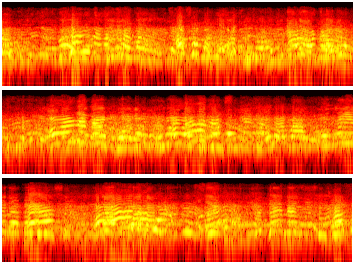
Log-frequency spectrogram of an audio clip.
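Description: A group of women quarrelling, shouting over one another at once in a loud, unbroken tangle of overlapping voices.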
